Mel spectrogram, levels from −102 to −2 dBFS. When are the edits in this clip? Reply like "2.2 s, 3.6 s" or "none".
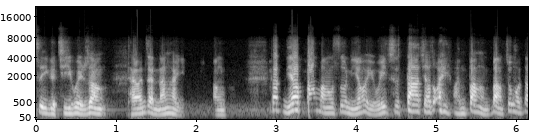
1.1 s

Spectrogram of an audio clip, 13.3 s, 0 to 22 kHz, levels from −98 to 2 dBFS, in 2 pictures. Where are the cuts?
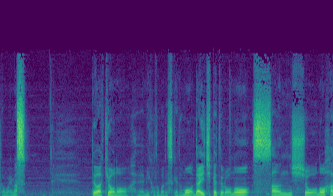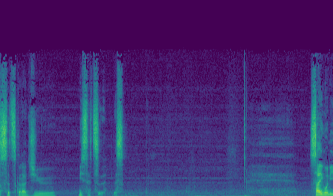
none

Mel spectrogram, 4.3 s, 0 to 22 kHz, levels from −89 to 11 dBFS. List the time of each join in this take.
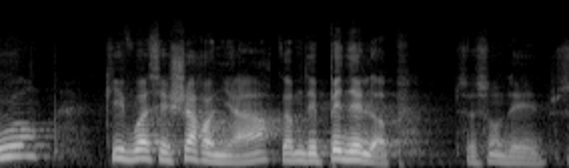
none

